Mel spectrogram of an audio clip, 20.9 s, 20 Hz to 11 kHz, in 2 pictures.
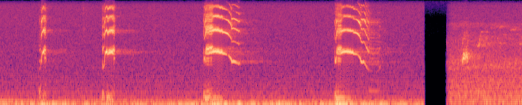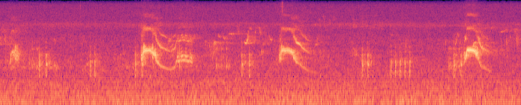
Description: Purple Swamphen
purple-swamphen.mp3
